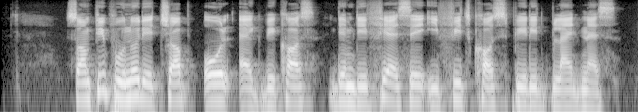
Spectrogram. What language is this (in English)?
Nigerian Pidgin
